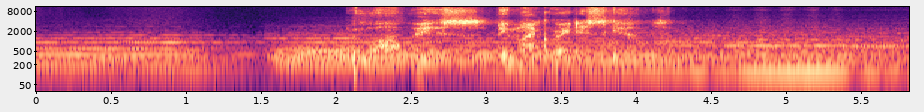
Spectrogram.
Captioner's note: whispers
